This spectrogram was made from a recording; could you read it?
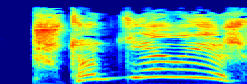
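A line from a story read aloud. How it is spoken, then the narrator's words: Angry cry. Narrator (Russian): вскричала она сердито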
